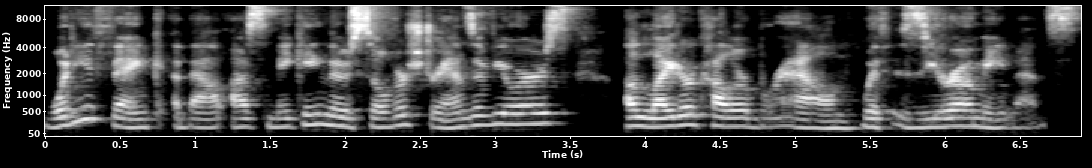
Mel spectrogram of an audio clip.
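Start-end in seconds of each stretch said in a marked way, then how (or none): none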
